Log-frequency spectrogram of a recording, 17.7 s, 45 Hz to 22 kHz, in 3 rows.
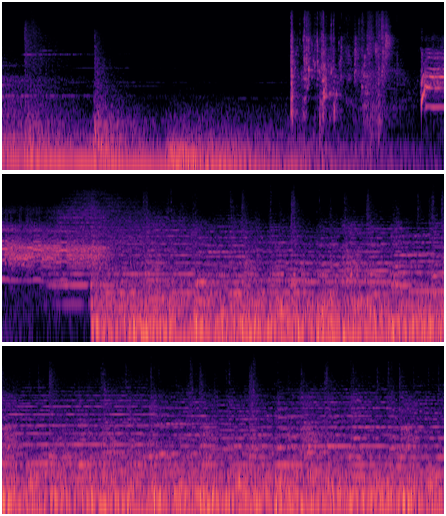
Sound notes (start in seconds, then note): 3.8 water splashes; 7.1 suspenseful music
